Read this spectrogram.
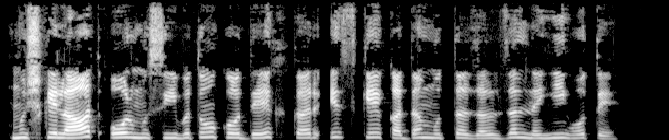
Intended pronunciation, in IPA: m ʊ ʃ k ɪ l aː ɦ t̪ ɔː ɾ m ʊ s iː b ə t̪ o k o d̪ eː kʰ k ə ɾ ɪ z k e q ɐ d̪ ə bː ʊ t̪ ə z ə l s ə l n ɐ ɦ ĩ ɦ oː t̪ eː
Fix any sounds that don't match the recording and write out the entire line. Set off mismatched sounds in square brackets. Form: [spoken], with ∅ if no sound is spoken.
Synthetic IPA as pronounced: m ʊ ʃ k ɪ l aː [∅] t̪ ɔː ɾ m ʊ s iː b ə t̪ [õ] k o d̪ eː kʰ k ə ɾ ɪ [s] k e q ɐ d̪ ə [mː] ʊ t̪ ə z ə l [z] ə l n ɐ ɦ ĩ ɦ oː t̪ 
